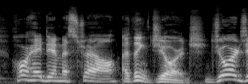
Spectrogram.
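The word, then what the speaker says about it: George de Mestral: But Switzerland is more in the German, French tradition. George. Than, George of the Jungle. George de Mistral, a Swiss electrical engineer.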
